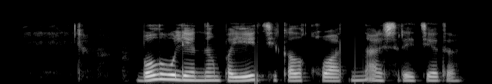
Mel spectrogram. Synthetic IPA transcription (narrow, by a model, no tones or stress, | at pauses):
bʊlˠwɵle̞mnɪŋpʰo̞e̞t̪ʲijkɑlˠəqʰːuwɑt̪ənæ̰sɪɾe̞t̪e̞d̪ɪ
